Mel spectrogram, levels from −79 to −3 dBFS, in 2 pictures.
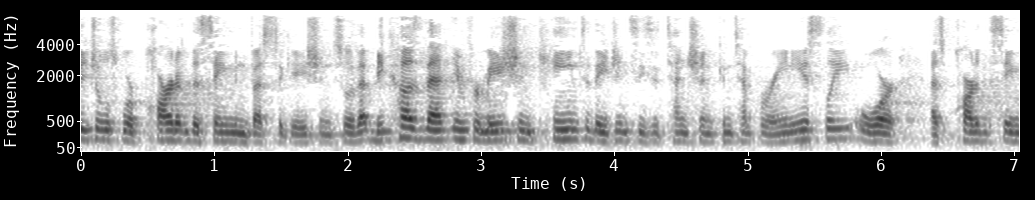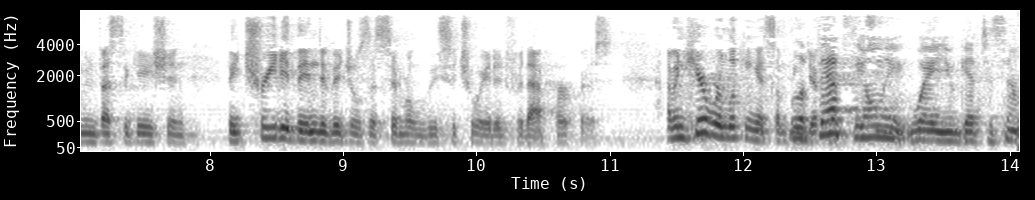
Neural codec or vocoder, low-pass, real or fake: none; 7.2 kHz; real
